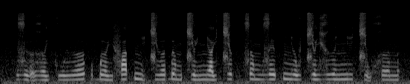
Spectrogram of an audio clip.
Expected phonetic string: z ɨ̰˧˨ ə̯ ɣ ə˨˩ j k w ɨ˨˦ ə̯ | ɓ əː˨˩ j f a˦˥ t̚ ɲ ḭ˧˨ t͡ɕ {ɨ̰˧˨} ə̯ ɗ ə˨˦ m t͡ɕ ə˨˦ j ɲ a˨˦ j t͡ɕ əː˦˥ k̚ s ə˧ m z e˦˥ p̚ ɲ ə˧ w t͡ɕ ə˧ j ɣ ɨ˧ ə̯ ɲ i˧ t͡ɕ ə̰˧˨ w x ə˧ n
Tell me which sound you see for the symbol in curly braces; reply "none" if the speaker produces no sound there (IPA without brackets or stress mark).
ɨ˨˦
